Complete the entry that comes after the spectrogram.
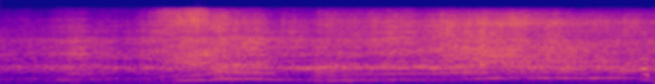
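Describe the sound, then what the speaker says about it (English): Corvette race car driving on a track at a FuelFest event, its engine revving and shifting pitch as it powers through a corner with a brief tire squeal, fairly close and loud. "Adam trying to get to the inside of that Corvette"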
